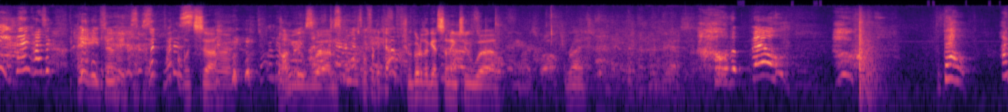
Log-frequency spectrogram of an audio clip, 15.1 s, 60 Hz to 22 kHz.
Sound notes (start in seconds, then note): 0.0 students sighing; 4.0 everyone chattering; 12.5 sighs; 12.8 door shuts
